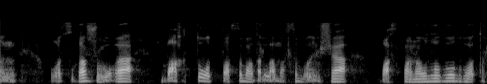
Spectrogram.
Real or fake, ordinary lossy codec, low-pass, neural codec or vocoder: fake; Opus, 24 kbps; 7.2 kHz; vocoder, 22.05 kHz, 80 mel bands, HiFi-GAN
